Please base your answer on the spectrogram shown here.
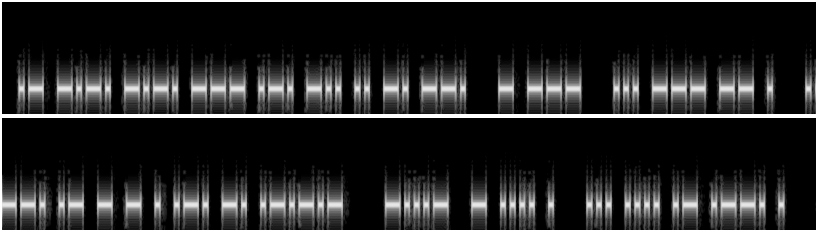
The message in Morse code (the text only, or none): ACCORDING TO SOME PATTERN. <BT> THE SHAPE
